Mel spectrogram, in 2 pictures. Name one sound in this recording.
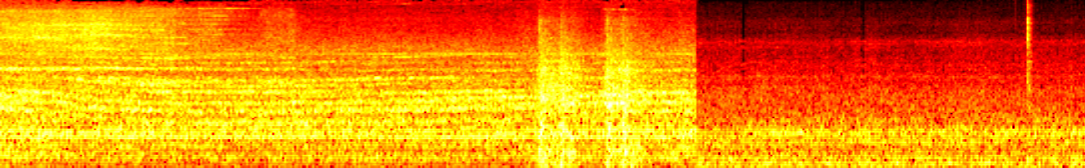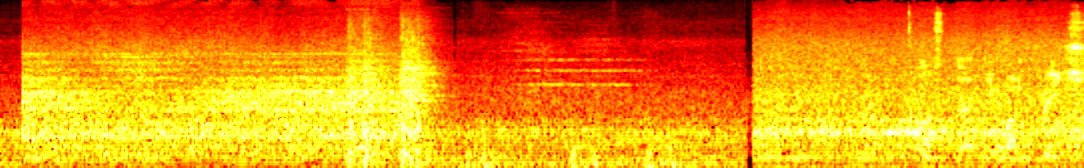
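Train wheels rumble and clatter over rail joints.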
